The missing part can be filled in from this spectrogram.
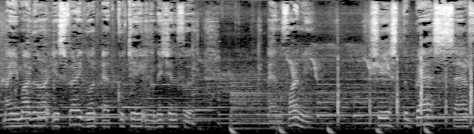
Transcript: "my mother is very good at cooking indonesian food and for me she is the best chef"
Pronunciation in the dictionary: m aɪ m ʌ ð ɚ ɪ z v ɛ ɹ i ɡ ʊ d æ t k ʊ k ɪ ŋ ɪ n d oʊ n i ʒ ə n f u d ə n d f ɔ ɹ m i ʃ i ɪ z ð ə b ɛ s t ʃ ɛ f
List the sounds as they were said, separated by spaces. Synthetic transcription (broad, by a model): m aɪ m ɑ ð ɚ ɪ s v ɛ ɹ i ɡ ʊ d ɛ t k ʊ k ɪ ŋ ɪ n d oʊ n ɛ ʃ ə n f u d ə n f ɔ ɹ m i ʃ i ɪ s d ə b ɛ s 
